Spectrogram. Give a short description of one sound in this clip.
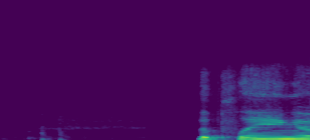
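A woman speaks briefly, close to a microphone.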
